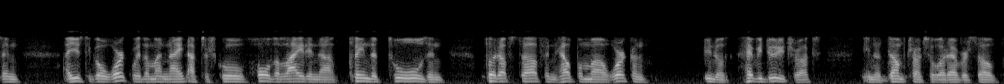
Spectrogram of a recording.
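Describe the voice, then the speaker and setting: Here a medium-pitched man in his sixties, originally from Cuba, shares his family history on the radio, wandering through it casually with plenty of fillers. There's no room sound, and the audio has a lo-fi feel.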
